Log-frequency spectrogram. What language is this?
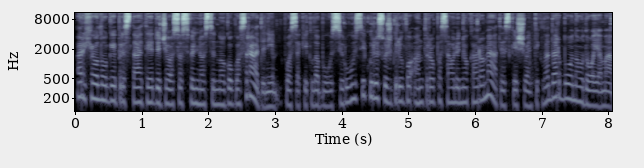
Lithuanian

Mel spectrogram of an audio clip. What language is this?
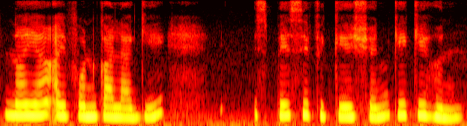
Nepali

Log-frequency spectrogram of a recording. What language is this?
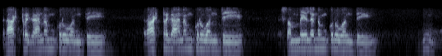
Sanskrit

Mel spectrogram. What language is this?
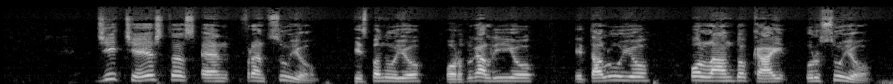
Esperanto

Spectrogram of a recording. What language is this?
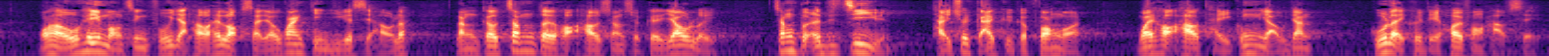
Cantonese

